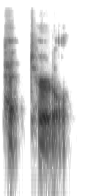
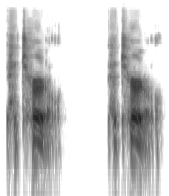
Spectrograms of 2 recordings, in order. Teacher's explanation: you're gonna stop or hold the first T, pet, and then you're gonna push out the second T, turtle, and we get this little break between them: pet turtle.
